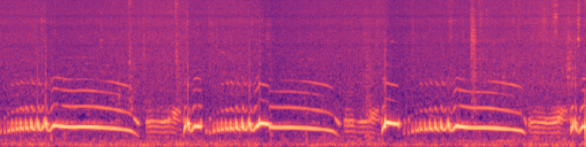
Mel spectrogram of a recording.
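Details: Barbary dove of a local strain, recorded as a lure to set other doves calling. It gives three rolling coos, each a bubbling tremolo leading into a sustained, slightly falling hoot, with short throaty notes between them.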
